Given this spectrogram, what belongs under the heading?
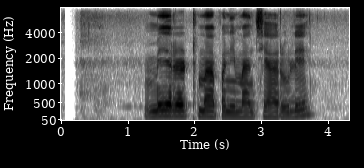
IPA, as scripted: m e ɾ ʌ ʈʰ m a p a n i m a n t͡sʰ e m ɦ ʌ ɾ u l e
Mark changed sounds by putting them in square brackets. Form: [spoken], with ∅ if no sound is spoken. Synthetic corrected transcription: m e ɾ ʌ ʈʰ m a p [ʌ] n i m a n t͡sʰ e [∅] ɦ ʌ ɾ u l e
